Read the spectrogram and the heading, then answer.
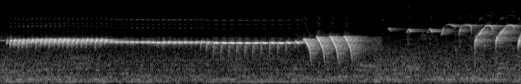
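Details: Canary song meant to stimulate females for mating: a long steady whistled note, then fast descending trills and rising high rolled phrases.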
